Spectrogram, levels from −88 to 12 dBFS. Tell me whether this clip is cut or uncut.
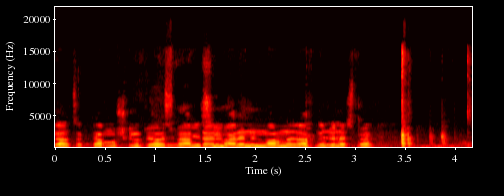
cut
